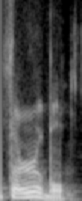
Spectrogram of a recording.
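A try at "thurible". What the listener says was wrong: The U makes an ooh.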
